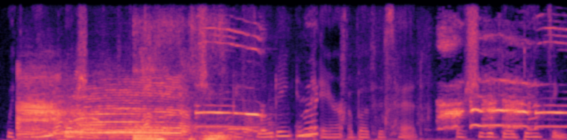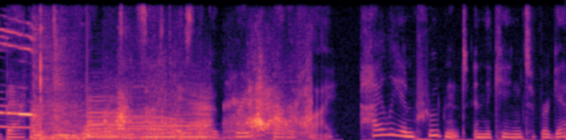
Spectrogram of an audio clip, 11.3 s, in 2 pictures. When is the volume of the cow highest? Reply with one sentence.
The loudest moment of the cow is at 1 second.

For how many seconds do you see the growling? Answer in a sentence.
You can hear the growling for 3 seconds altogether.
